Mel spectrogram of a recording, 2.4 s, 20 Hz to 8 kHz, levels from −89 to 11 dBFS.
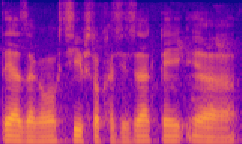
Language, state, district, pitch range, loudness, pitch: Kokborok, Tripura, Dhalai, 95-105 Hz, -17 LUFS, 100 Hz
